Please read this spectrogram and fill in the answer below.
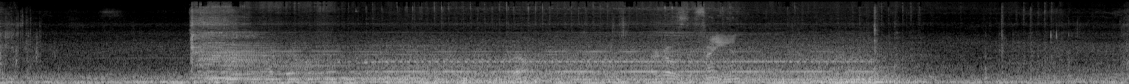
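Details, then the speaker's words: Old Lennox HVAC condenser with no cooling and a tripped high pressure switch, fan motor tight: fan spins up with steady hum and dry whirring, then coasts down fast; worn condenser fan motor bearings. "could hear some bearings there so i saw it stop pretty quick"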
